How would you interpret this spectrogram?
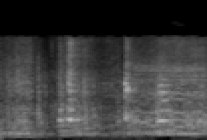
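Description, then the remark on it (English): A garage door is eased open, grinding with a rumbling mechanical drone punctuated by several short, high squeaks of unoiled metal, steady over a couple of seconds. “I'll open the garage door real easy.”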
